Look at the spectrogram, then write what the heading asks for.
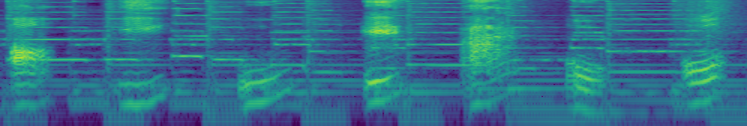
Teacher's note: दो दीर्घ स्वर लॉन्ग वोवेल्स जिन स्वरों के उच्चारण में ह्रस्व से दो गुना समय लगता है तथा जिन्हें कुछ खींच कर बोला जाता है उन्हें दीर्घ स्वर कहा जाता है। हिंदी में आ इ उ ए ओ ओ ये सात सात दीर्घ स्वर हैं।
